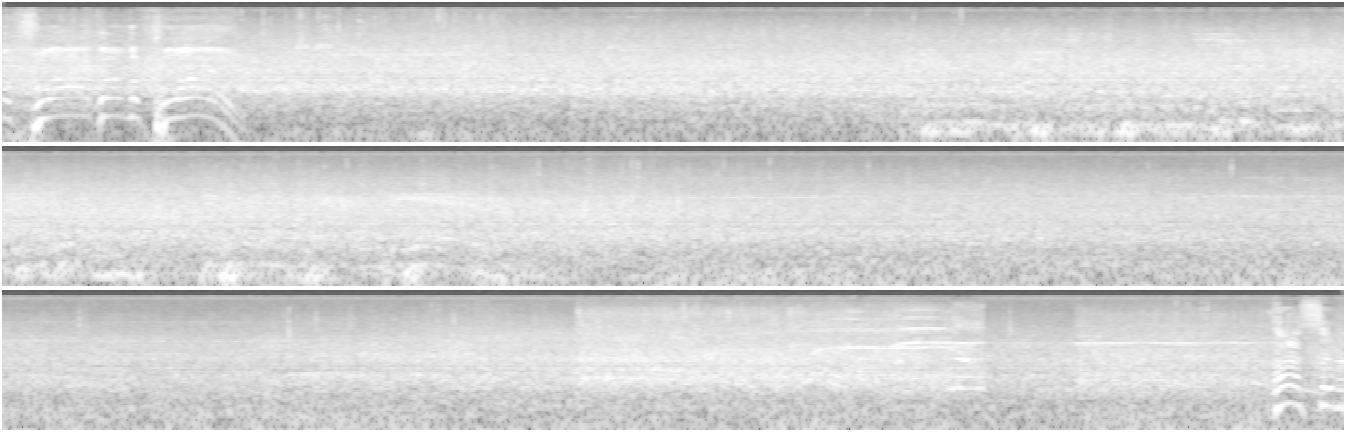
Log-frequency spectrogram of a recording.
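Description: Steady noise of a large football stadium crowd, with faint voices showing through from about five to nine seconds in.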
